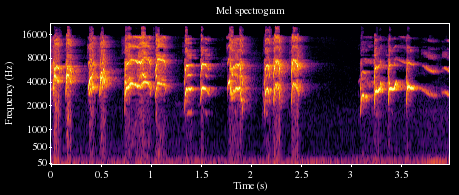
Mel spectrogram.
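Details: Orange-headed thrush gacoran song, a master recording for teaching other birds: a series of harsh, buzzy chattering bursts repeated about twice a second, followed by clearer whistled descending notes.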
